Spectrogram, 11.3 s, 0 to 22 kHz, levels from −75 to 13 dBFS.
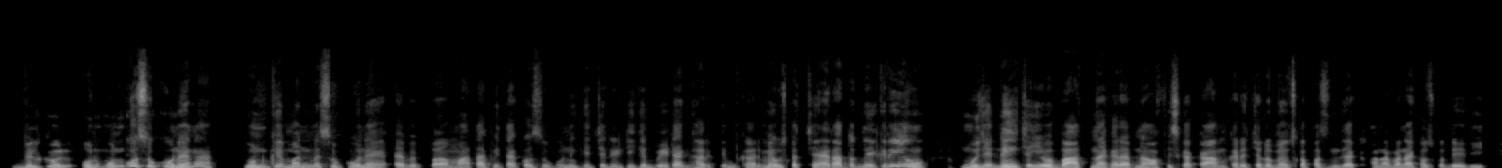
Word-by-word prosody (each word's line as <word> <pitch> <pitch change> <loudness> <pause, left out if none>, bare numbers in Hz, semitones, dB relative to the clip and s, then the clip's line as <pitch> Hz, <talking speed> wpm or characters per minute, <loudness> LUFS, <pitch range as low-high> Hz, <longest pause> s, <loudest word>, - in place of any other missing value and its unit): बिल्कुल 245 +1 +1
उन 210 +1 +2
उनको 280 +6 +4
सुकून 270 -6 +3
है 210 - +5
ना, 280 -1 -1 0.3
उनके 220 +6 +1
मन 230 0 0
में 255 +2 -2
सुकून 235 -3 -2
है, 165 -7 -1
अब 150 0 0 0.2
ब 150 -2 +4
माता-पिता 190 +10 -1
को 210 +1 -2
सुकून 210 +2 -8
है 215 - -5
कि 225 - -9
चलिए 215 +2 -6
ठीक 215 +2 -8
है 230 - -1
बेटा 165 +7 0
घर 135 -10 -4
के 130 +10 -11
घर 130 -9 -5
में, 205 - -1
उसका 210 +1 0
चेहरा - - +3
तो 250 - -4
देख 240 +3 -3
रही 300 +2 +3
हूँ। 265 -6 +3 0.3
मुझे 190 +7 +3
नहीं 200 +2 +5
चाहिए, 210 -1 0
वो 185 - +8
बात 155 +2 +5
ना 175 -1 +2
करे, 165 0 +3
अपना 180 +2 +1
ऑफ़िस 175 +6 -3
का 185 - 0
काम 130 -2 +2
करे, 130 0 -1
चलो 155 +3 -1
मैं 155 - -1
उसका 165 +4 -3
पसंदीदा 145 0 -1
खाना 130 0 -3
बना 135 +1 +1
के 170 - -5
उसको 155 +1 -9
दे 120 -5 0
दी 105 -2 -8
195 Hz, 290 wpm, -24 LUFS, 150-225 Hz, 0.3 s, वो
